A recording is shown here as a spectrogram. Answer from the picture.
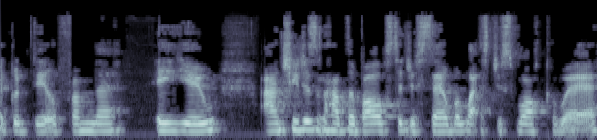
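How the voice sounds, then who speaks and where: A woman talks at a fairly quick pace. She speaks with a northern English accent. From northern England. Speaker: political activist guest. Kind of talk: interview. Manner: hesitant, many fillers.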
